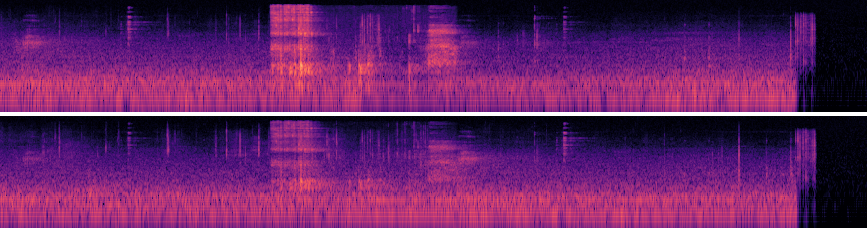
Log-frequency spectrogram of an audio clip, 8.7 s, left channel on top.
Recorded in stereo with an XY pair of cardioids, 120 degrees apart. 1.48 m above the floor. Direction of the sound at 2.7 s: 55° left.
